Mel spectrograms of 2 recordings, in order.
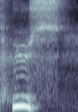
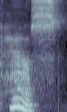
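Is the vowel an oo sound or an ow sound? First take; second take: oo; ow. First: The vowel is a long oo sound. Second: The vowel is an ow sound. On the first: This is the older pronunciation. "The U of hoose" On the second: This is the later pronunciation. "transformed into the ow of house"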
